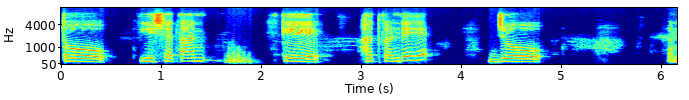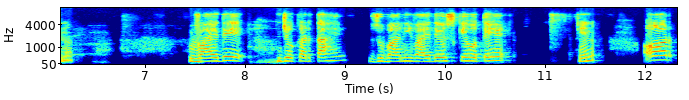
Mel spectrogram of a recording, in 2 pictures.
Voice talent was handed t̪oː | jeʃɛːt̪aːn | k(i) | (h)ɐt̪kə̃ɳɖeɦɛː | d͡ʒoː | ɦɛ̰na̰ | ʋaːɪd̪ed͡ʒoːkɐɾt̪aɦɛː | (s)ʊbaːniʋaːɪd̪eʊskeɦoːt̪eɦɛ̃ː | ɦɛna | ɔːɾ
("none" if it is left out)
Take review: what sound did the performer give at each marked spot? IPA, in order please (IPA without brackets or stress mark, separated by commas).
e, h, z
